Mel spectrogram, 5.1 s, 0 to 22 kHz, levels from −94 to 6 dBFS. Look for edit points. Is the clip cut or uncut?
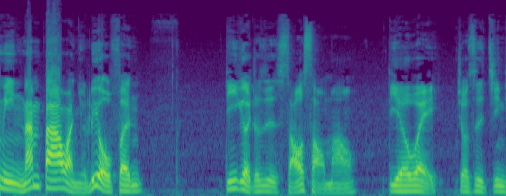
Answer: uncut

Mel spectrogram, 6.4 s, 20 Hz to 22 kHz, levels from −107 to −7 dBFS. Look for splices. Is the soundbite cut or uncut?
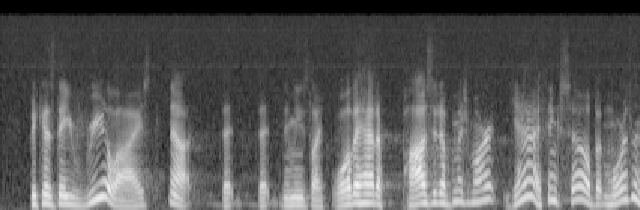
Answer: cut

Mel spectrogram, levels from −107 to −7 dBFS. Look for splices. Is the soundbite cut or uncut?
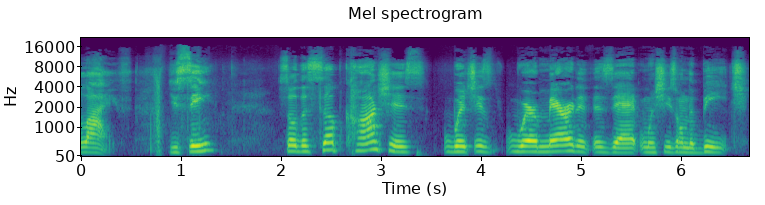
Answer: uncut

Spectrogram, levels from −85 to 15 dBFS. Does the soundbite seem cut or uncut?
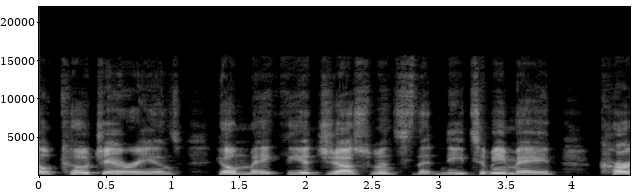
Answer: uncut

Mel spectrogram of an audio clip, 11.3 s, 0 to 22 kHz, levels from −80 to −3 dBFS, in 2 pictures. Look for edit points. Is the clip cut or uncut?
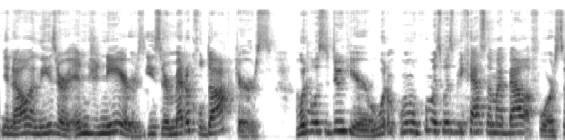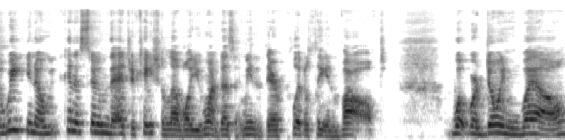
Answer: cut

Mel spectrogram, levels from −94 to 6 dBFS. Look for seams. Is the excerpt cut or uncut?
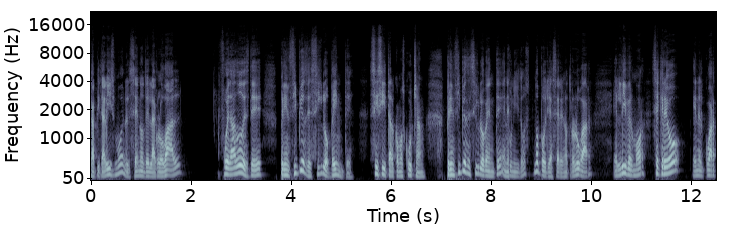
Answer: cut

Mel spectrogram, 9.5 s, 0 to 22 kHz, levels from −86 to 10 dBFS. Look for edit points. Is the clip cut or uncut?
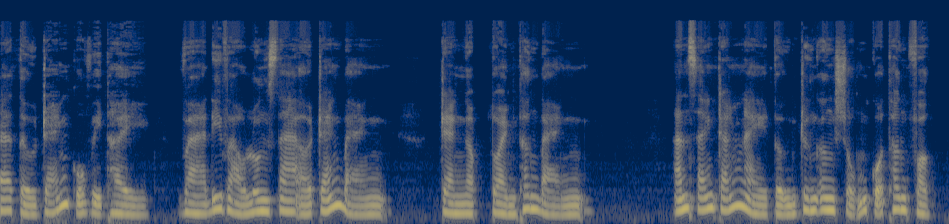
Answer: uncut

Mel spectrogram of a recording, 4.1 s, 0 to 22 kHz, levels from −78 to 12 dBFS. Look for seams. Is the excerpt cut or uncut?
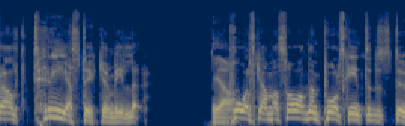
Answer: uncut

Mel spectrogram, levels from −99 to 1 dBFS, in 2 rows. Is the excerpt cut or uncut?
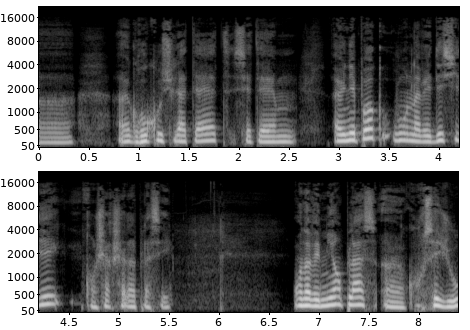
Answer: uncut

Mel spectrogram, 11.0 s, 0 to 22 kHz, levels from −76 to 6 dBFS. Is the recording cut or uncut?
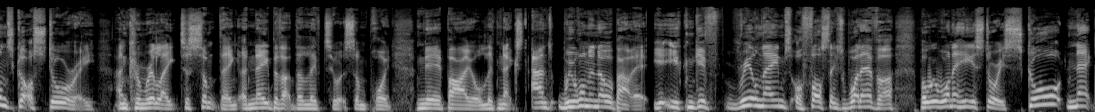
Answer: cut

